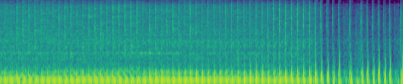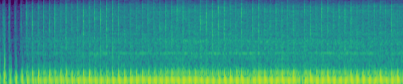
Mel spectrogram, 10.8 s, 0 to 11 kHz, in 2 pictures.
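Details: 2022 Yamaha TTR110 pit bike with full Pro Circuit exhaust, just fired up and warming up at idle: fast, even single-cylinder pulses with a steady deep exhaust note, no skips or knocks; normal idle.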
